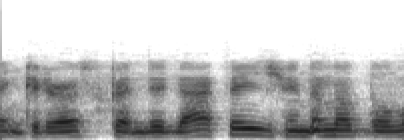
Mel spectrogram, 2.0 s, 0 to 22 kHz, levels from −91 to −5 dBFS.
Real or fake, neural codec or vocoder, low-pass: fake; codec, 16 kHz, 0.5 kbps, FunCodec, trained on LibriTTS, 25 frames a second; 7.2 kHz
